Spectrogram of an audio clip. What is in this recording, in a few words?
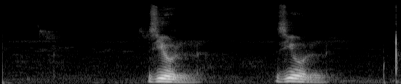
"ziuull", sin aliento, zapoteco teotitlan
